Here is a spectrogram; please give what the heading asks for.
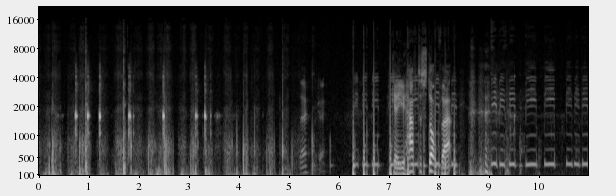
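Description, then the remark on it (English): Loud tapping on a microphone, a rapid string of sharp knocks in an irregular Morse-code-like rhythm, followed by a person speaking over a few more scattered taps. “Sorry, I was just playing with Mike in a way I shouldn't play with him.”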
